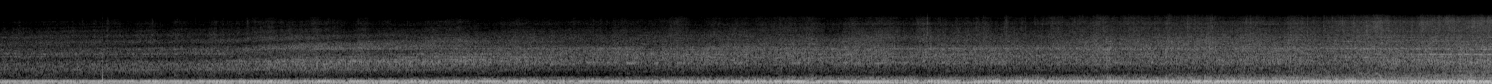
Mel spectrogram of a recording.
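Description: Ventrac compact tractor's engine running steadily with its Tough Cut mower deck cutting overgrown grass. A rushing cutting noise builds a couple of seconds in, and the whole sound grows gradually louder.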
